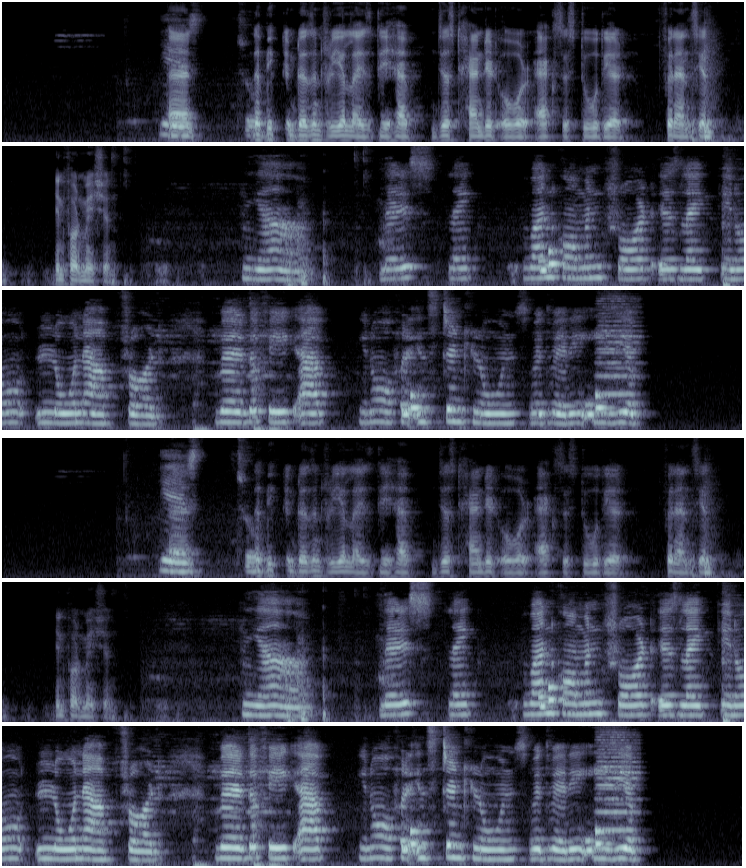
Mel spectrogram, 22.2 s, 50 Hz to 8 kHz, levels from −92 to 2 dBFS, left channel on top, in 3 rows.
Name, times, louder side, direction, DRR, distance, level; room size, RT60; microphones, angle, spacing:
voice 1, 1.6-2.0 2.4-2.6 9.8-10.6 11.2-12.2 12.6-18.1 18.4-21.2, right 3 dB, 65° right, 0.6 m, -27 dB
voice 2, 2.5-6.3 6.6-7.2 7.9-8.6 9.0-9.1 9.9-10.0 12.5-12.6, left 6 dB, 85° left, 0.4 m, -34 dB
4.4 x 2.2 x 3.9 m
head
